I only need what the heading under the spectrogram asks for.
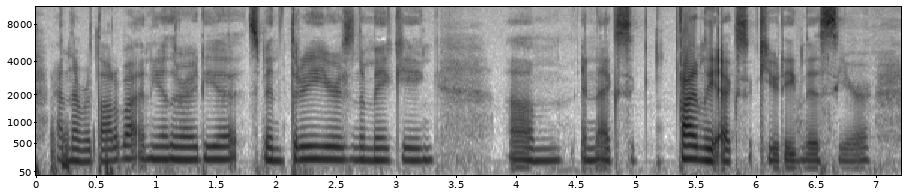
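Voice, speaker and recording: A woman at a medium pitch and moderate pace, monotone and flat, with a dry, close sound, no echo and noticeable background noise. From US South, Orlando, Florida. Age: 20s. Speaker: podcast host. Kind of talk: personal testimony monologue. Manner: casual, filler-heavy (um).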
